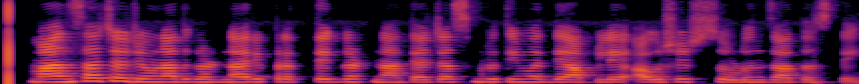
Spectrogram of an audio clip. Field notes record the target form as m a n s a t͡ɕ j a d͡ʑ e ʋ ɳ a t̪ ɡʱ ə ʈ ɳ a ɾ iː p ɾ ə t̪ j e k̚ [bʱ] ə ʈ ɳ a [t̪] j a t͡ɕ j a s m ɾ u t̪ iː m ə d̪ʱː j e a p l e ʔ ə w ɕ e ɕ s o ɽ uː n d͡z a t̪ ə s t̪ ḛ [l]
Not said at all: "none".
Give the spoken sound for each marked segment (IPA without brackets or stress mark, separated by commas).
ɡʱ, t̪, none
